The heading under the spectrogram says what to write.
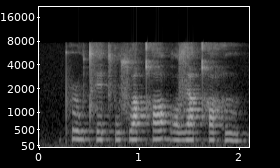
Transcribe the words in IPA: pʰ ɹ u tʰ e t͡sʼ u sʷ a qʰ ɔ ɡ ɔ z ɛ qʰ o h ɯ

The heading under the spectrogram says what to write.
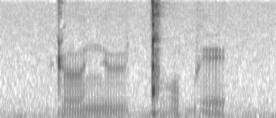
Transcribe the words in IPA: ʈ ɵː n ʉː ɡ͡ǃ o b e

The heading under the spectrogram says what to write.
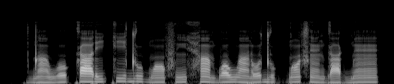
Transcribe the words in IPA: d ã˨ w o˧ k a˦ ɾ i˦ k i˦ d u˦˨ b ɔ̃˨ f ĩ˨˦ h ã˦˨ b ɔ˧ w ã˨ ɾ o˧ d u˨ ɡ͡b ɔ̃˧ s ɛ̃˨ ɡ a˨ ɡ͡b ɛ̃˧

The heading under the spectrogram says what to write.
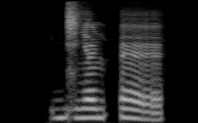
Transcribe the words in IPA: d͡ʑ ɛ̃ ɳ ʔ ɛ̃

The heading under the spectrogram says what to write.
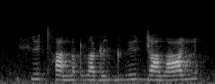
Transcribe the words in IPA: ç y tʰ ɑ n i ɖ ðˤ e ɖ y ʎ ɖʱ y ɟ i ðˤ ɑ ʎ

